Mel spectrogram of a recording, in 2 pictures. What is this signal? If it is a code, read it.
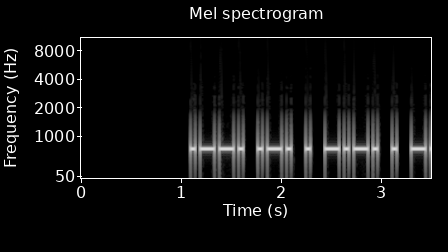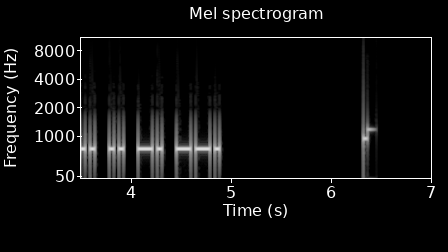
Morse code, heard as a keyed tone, about 25 wpm, 700 Hz. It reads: PRECEDING
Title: ING Suffix - Top 100 Words with Base Words 25wpm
